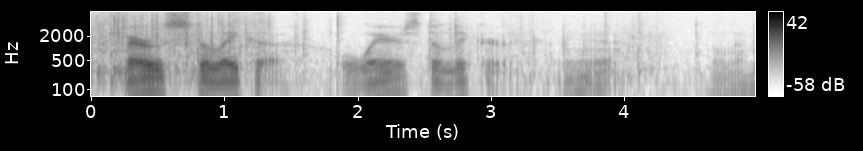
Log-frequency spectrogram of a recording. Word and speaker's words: Varusteleka: bag better gear for less let's learn pronunciation varus deleka where's the liquor yeah that makes sense okay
